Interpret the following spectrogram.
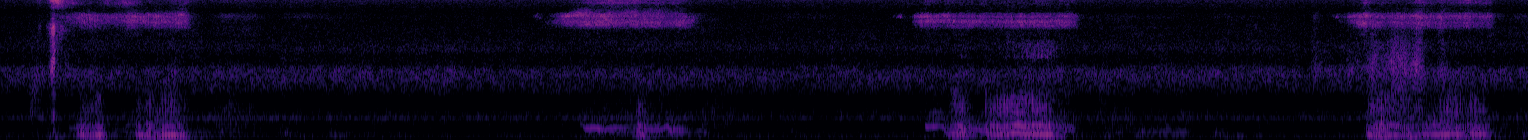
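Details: Sleeping dog snoring: deep, rumbling low snores in about four bursts roughly every four seconds, each a rough rattling breath lasting one to two seconds, with quiet pauses and a faint steady hum between them.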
